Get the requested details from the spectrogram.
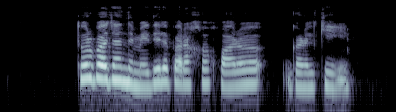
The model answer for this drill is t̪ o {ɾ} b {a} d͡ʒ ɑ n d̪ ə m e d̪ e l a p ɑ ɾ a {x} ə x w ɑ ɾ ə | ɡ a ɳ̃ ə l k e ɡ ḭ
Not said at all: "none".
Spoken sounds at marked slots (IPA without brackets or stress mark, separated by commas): ɾ, ɑ, x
